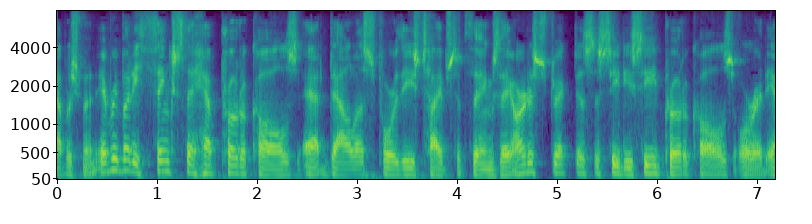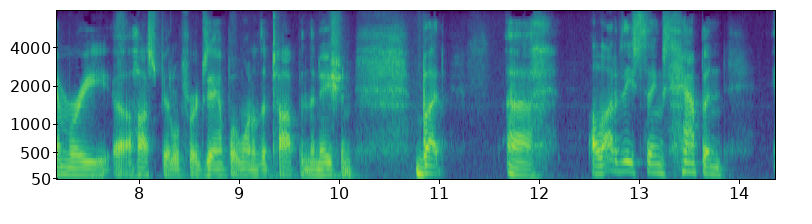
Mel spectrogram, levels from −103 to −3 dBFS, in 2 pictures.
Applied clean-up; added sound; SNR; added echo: none; none; none; none.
